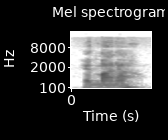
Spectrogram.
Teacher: hermana, the stress is on the MA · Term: syllable stress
